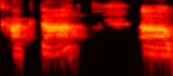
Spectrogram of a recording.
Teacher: So the third singular possessor, his, kak, has a floating high tone after its mid-tone noun with a floating high tone, and this gets realized on a following word. So his dog gets pronounced as kakda with this high tone on the following word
